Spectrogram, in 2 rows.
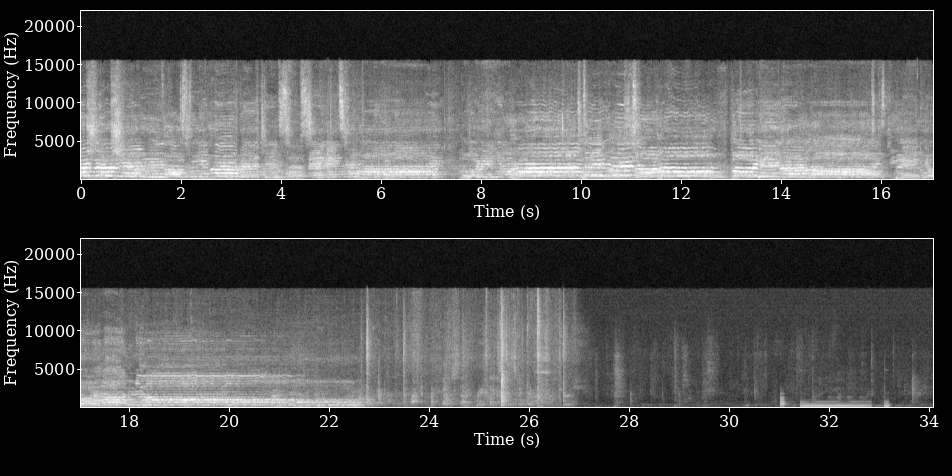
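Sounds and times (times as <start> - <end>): choir singing: 0.0 - 22.8.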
